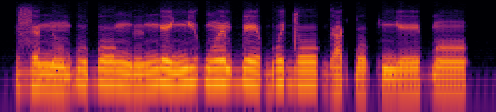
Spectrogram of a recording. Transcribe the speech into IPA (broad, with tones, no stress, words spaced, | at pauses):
zə˧nũ˨ ɓu˦ɓo˦ŋɨ˨˦ ŋe˦˨ɲi˦ɡʷɛ̃˦ ɓe˦˨ɡʷi˦doː˦ ɡa˧k͡po˨kɲeː˨˦ ɓɔ̃˧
